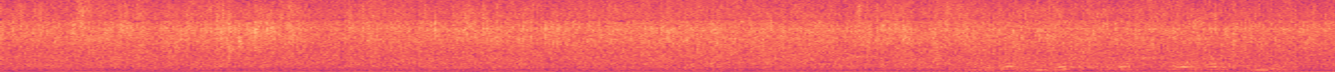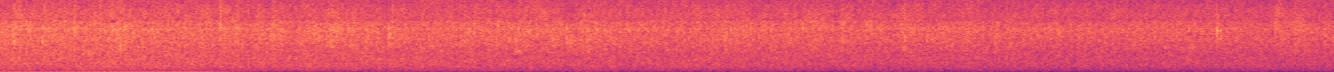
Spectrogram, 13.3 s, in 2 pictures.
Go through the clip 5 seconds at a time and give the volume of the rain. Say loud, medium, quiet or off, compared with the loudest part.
loud, loud, medium.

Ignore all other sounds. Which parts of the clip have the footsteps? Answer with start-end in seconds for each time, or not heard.
not heard.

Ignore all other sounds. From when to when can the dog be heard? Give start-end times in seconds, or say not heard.
4.7-6.5.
